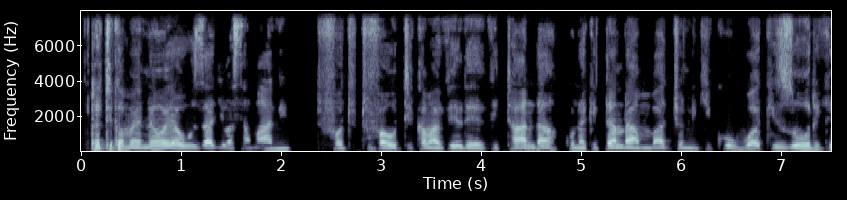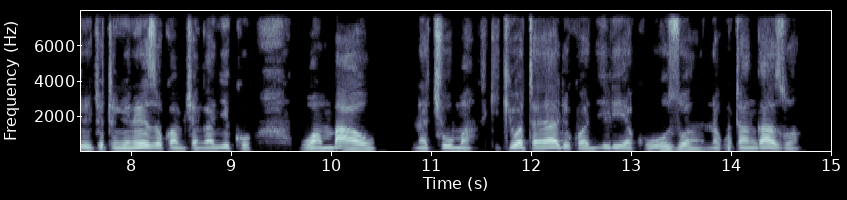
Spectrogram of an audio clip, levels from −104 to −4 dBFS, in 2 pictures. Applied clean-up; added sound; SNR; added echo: none; none; none; none.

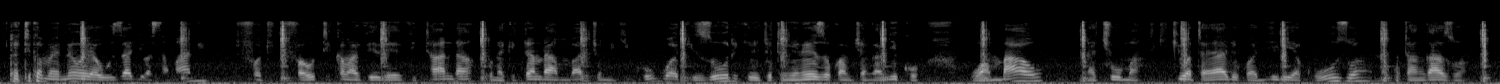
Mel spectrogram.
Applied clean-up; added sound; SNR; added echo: none; Tick-tock; 2 dB; none.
